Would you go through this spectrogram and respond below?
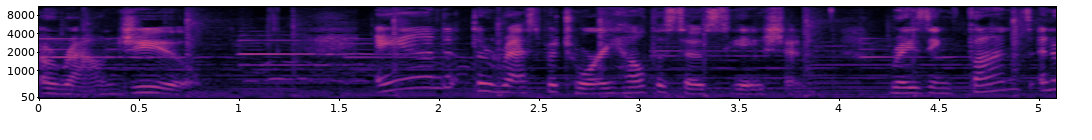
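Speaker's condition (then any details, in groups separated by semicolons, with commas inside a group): No condition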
